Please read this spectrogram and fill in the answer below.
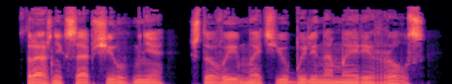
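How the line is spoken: Gracious tone. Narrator (Russian): благосклонным тоном спросила она

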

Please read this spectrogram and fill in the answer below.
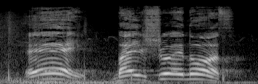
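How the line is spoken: Shouted. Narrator (Russian): крикнул Эдди

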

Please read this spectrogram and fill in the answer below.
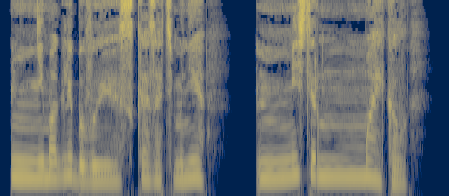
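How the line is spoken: Halting, near stammering. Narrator (Russian): Слова давались с трудом, она почти заикалась

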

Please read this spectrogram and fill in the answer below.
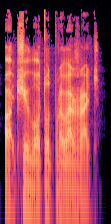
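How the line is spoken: Grumbling. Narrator (Russian): проворчал Дримаронда

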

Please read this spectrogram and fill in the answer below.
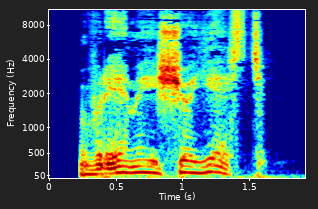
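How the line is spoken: Whisper. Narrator (Russian): прошептал татуированный

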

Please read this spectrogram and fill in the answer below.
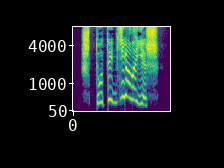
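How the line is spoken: Exclaiming. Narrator (Russian): воскликнула Алиса

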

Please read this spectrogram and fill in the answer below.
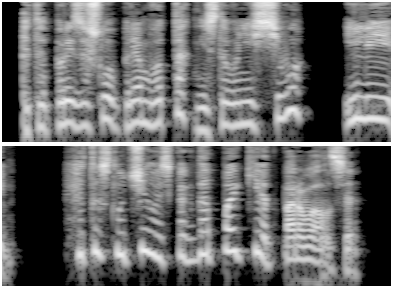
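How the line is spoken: Sobbing. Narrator (Russian): всхлипнула Лиана

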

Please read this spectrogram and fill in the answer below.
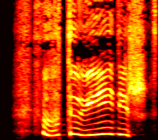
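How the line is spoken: Through tears. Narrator (Russian): сказала она сквозь слезы

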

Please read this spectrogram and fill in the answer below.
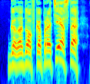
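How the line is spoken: Yelling. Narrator (Russian): завопил он

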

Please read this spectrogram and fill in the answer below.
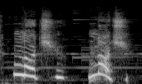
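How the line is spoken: Eager babbling. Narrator (Russian): С готовностью залепетал Горлум

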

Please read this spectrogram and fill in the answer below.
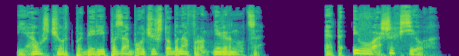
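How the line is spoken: Low muttering. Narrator (Russian): забормотал Ланкау, понизив голос

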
